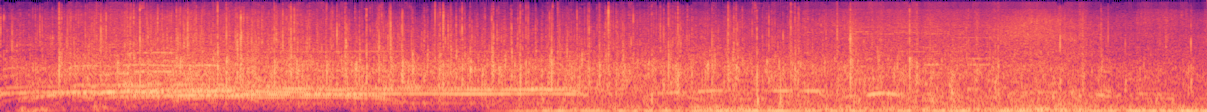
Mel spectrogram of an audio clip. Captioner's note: cheering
